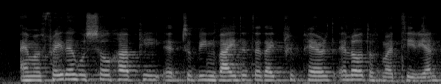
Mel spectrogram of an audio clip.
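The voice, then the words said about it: Speaks with a noticeable accent. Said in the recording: “I hope that you can put up with my accent”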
